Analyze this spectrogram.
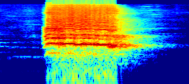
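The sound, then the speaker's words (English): A loud burst of many people screaming together breaks out suddenly, holds for about a second at full strength, then fades away with a short echoing tail. “When the people saw this, they screamed and they fell on their faces.”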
